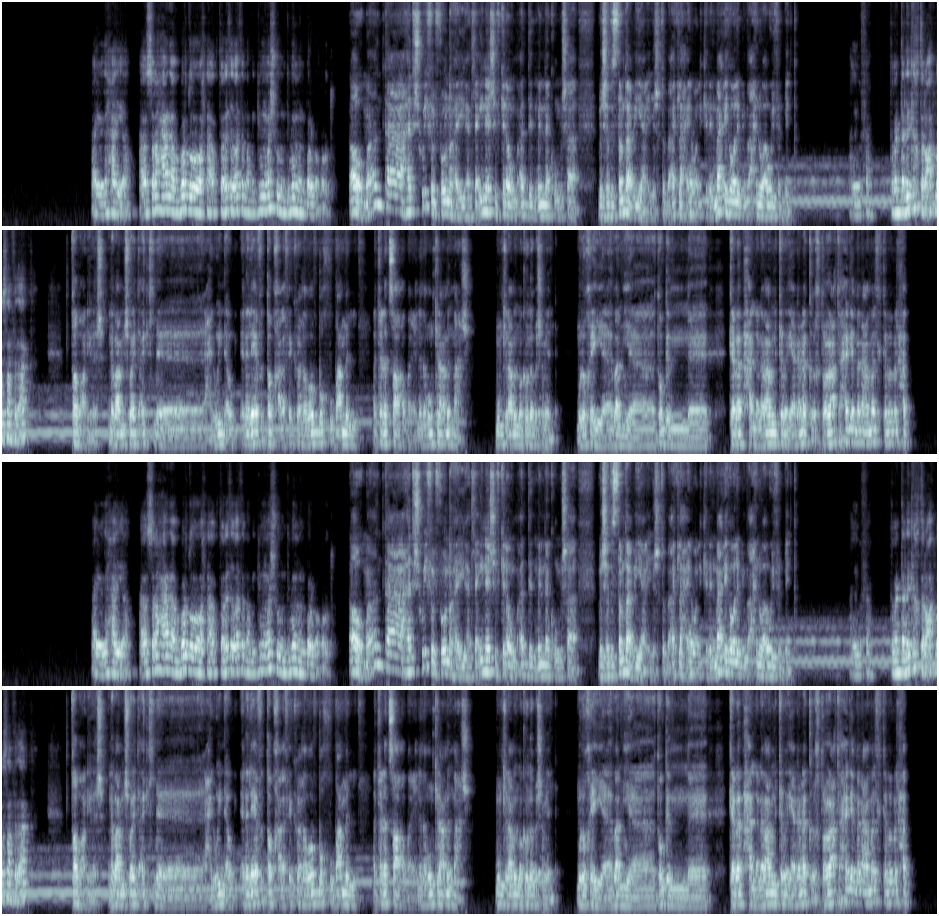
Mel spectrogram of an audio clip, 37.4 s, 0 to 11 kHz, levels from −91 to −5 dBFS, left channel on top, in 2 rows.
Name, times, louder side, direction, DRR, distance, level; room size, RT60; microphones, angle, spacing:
voice 1, 1.8-6.5 13.7-14.0 16.9-17.4 17.8-19.3, left 1 dB, 50° left, 1.1 m, -23 dB
voice 2, 6.9-15.8 20.1-25.8 26.1-28.0 28.6-29.7 30.2-36.8, left 1 dB, 25° right, 1.5 m, -24 dB
sound 1, 13.9-28.0, equal, 55° right, 0.8 m, -39 dB
3.0 x 2.6 x 2.5 m
head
